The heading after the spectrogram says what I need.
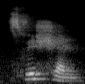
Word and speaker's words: zwischen: Và cuối cùng là zwischen. Zwischen. Các bạn chú ý phát âm từ này, nó có chữ SCH ở giữa cho nên chúng ta sẽ đọc là sh.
